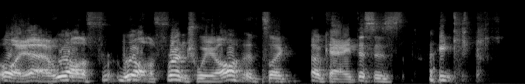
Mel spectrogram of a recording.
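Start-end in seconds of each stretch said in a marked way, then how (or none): 0.0-2.5 put-on British accent. Mocking a British cast playing French people, put-on British accent. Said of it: "everyone who's in it is like British".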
